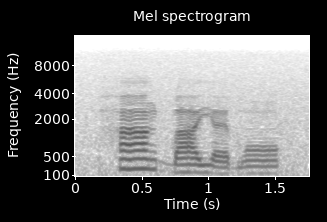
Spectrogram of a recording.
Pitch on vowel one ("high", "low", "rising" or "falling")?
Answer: high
